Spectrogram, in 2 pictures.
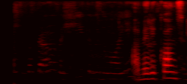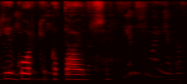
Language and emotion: Russian, sad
